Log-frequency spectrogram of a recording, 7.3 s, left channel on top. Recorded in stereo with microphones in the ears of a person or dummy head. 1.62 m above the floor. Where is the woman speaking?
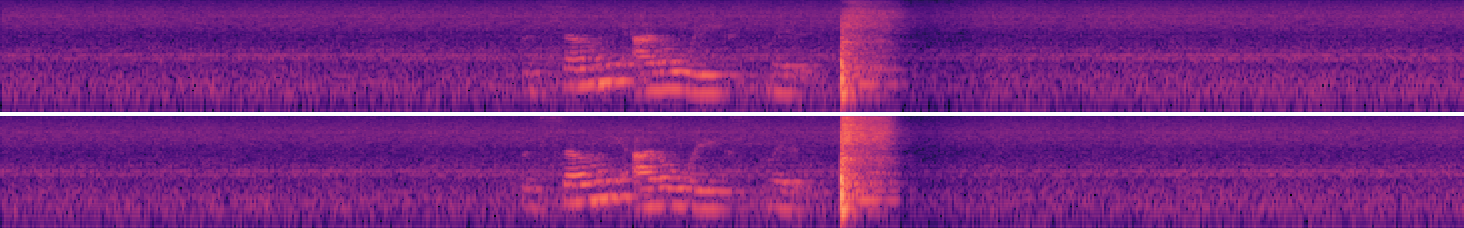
30° right (ahead or behind), 5.5 m.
